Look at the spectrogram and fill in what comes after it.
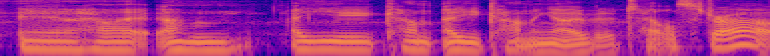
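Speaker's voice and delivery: very soft, very deep, slow, sluggish, low-energy. Retelling a shop worker's greeting to a customer: imitating a low-energy guy. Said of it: "the complete opposite energy of Con".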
